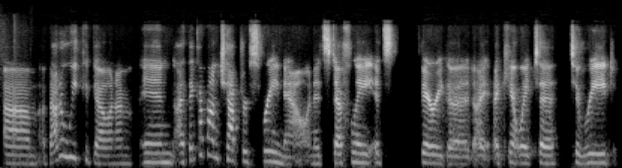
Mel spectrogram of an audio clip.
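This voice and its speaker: A woman's voice: mid-range voice, moderate pace. Earnest middle-aged woman podcast host. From United States. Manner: warm, earnest, many fillers and restarts. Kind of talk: casual interview.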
